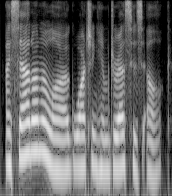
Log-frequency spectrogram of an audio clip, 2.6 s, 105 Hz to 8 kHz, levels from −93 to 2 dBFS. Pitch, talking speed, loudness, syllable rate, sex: 210 Hz, 230 wpm, -14 LUFS, 4.6 syllables/s, female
